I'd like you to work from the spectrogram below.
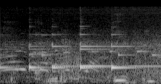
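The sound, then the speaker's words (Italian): A flock of livestock moving with large bells (campanacci): irregular metallic clanks and ringing tones overlap and repeat every fraction of a second, with a soft, murmuring background of animal movement. “Ma questo è un gregge.”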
